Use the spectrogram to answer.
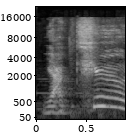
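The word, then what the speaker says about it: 野球: 야구 는 야큐 라고 도 합니다 . 비슷하게 들리죠 ? 한번 시도 해 보세요 .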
